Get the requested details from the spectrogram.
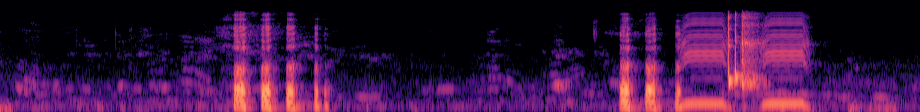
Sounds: Laughter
